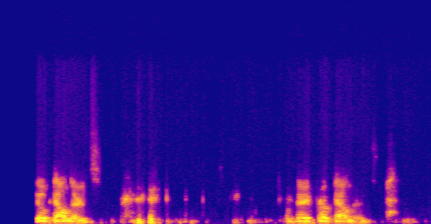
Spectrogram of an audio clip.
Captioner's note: chuckles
